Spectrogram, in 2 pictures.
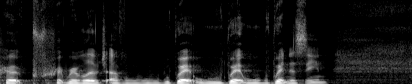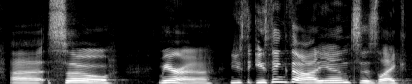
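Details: Performer who stutters, speaking at a showcase of artists who stutter; audible part-word repetitions; stuttering.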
